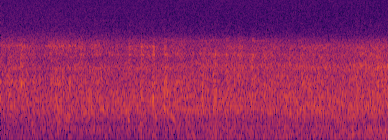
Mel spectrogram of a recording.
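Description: Vintage Tait electric suburban train approaching along the track, its wheels running on the rails, growing slightly louder as it comes closer.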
